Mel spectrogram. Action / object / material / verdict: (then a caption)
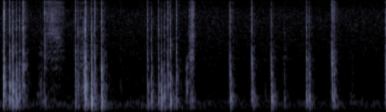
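tap / wooden tabletop / wood / none. Long green-painted fingernails tap and scratch a large solid wooden tabletop. Quiet, irregular clusters of quick, dry clicks and short scratchy strokes come first, then thin out into sparser single taps with almost no ring.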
